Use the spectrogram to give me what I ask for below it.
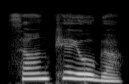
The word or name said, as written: ಸಾಂಖ್ಯಯೋಗ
